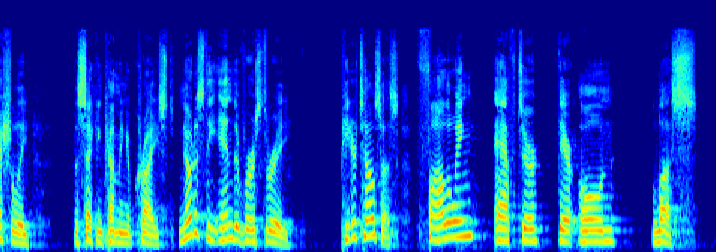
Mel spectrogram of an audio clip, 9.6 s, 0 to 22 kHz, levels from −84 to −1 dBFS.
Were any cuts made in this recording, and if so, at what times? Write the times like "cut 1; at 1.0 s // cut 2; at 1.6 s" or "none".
none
